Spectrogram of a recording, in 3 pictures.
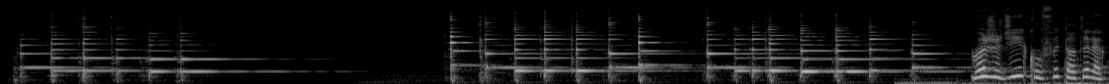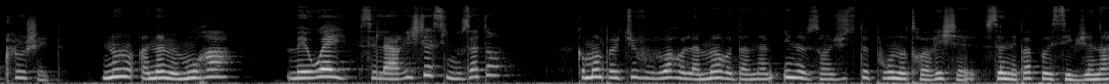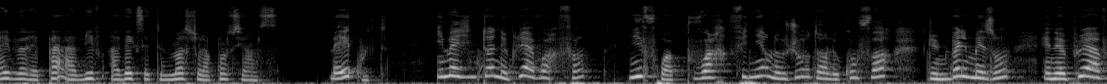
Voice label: mandarin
